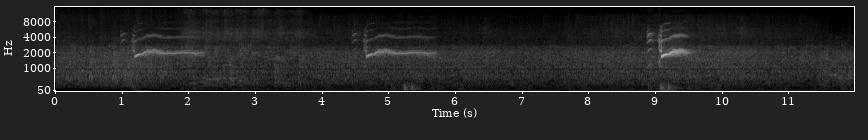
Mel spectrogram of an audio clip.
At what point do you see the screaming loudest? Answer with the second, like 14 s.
9 s.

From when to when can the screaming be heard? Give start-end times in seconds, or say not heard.
0.9-2.2, 4.5-5.8, 8.8-9.5.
